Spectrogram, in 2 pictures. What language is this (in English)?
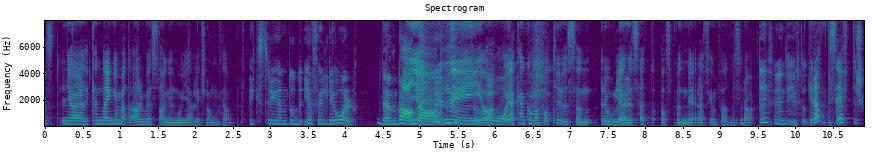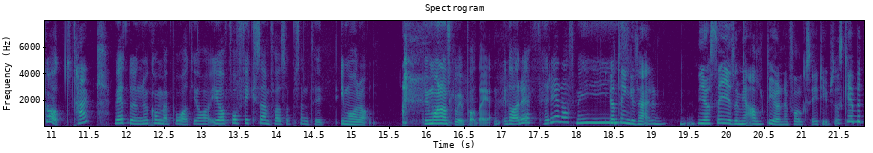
Swedish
